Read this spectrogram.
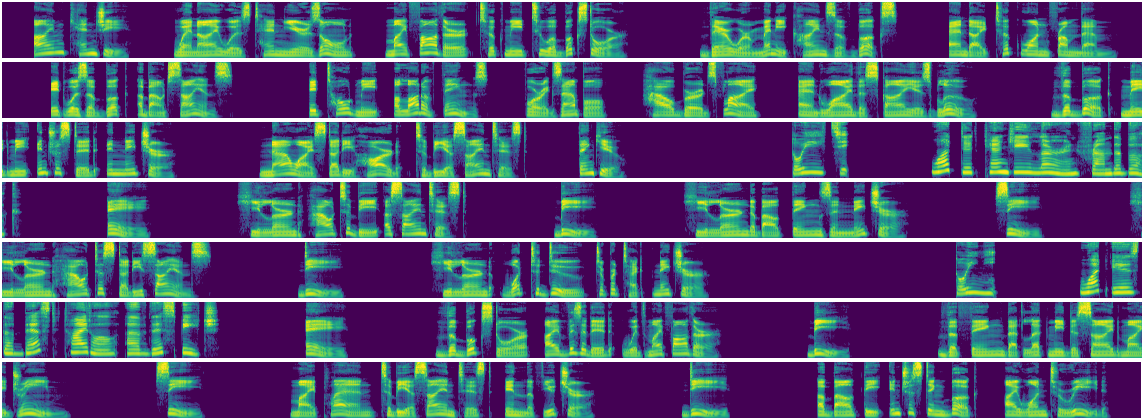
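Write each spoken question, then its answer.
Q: What did Kenji learn from the book?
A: B: He learned about things in nature.

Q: What is the best title of this speech?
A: B: The thing that let me decide my dream.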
